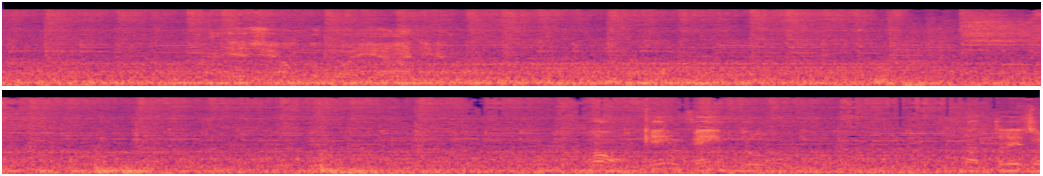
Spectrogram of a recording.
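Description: Steady low rumble of a car's engine and road noise heard inside the cabin at highway speed, with music playing over it.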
